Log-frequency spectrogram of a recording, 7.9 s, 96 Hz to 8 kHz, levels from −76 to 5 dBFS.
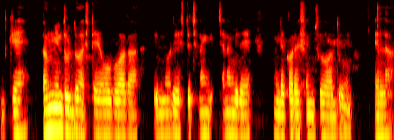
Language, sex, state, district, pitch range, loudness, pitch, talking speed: Kannada, male, Karnataka, Dakshina Kannada, 110-115 Hz, -18 LUFS, 110 Hz, 100 wpm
